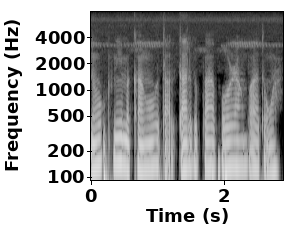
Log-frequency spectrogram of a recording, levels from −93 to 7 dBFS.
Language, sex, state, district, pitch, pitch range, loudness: Garo, male, Meghalaya, West Garo Hills, 125 Hz, 120-130 Hz, -16 LUFS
